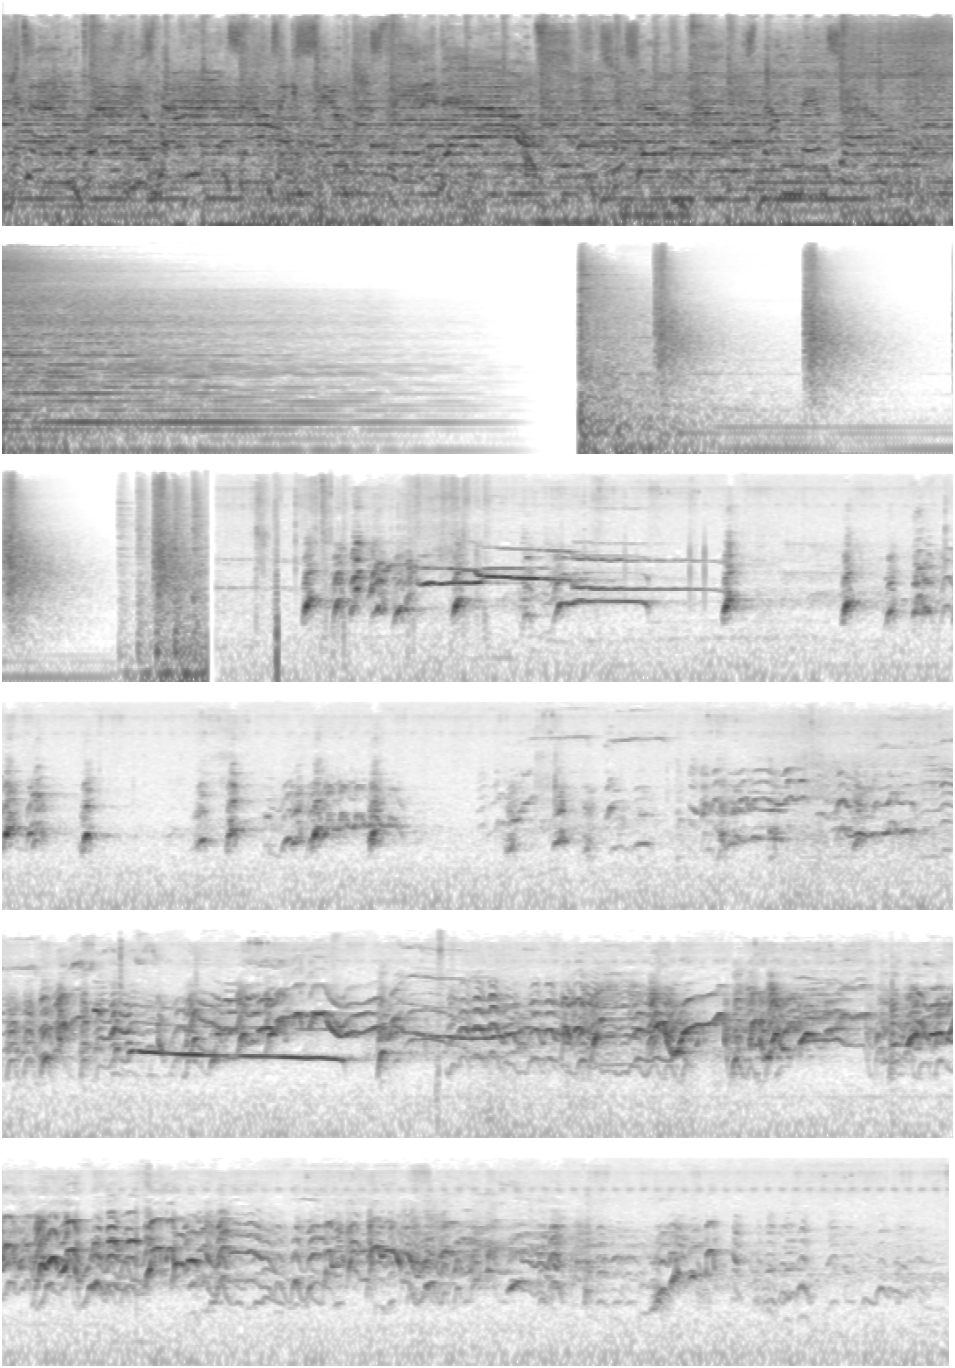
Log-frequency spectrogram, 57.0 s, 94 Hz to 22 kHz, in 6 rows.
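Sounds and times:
coyotes and wolves howling: 0:00.0 - 0:11.2, 0:21.2 - 0:57.0.

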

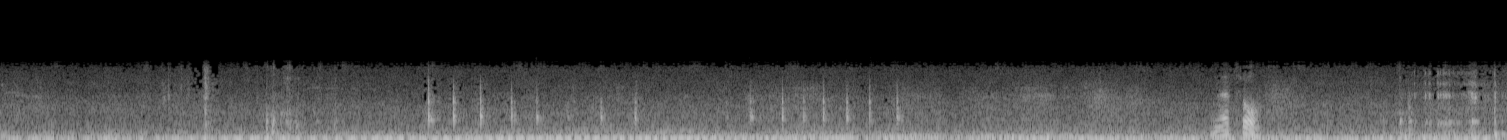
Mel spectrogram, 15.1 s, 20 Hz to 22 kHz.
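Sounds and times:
wooden stick tapping fiberglass: 0:04.2 - 0:06.6, 0:07.2 - 0:09.2.

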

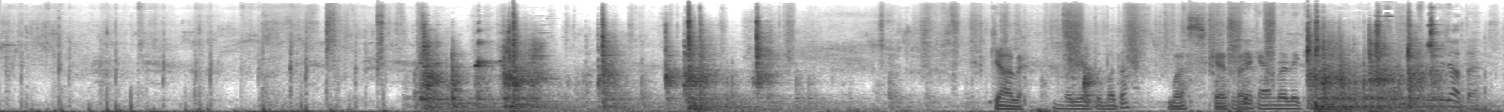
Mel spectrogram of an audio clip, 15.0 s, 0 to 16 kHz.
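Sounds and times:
bangs on sheet-metal gate: 0:04.0 - 0:11.1, 0:13.1 - 0:14.8.

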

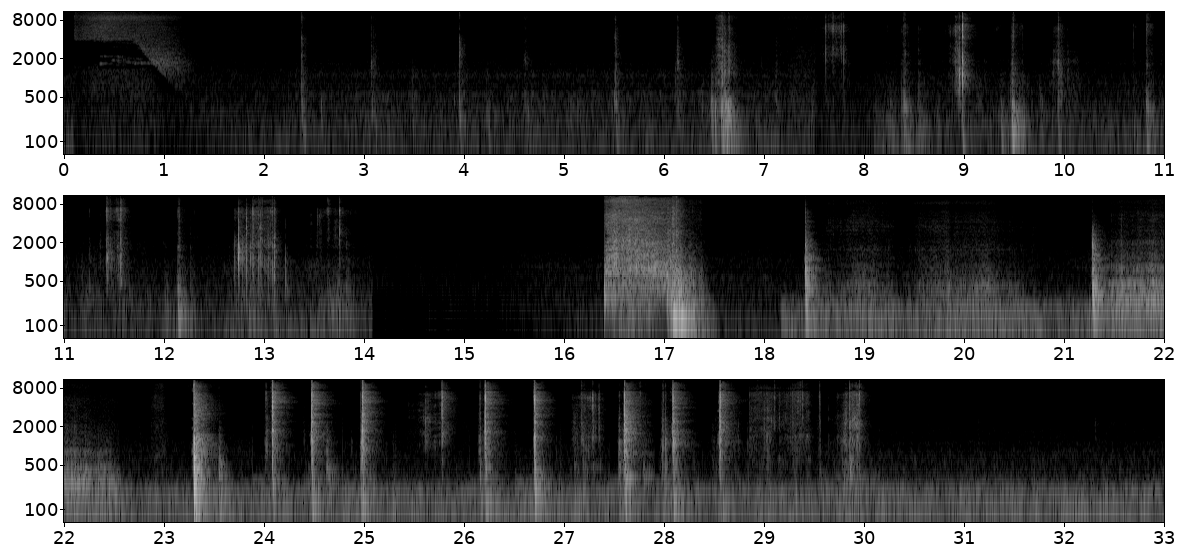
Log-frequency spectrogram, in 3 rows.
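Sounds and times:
faint clicks and taps: 0:02.3 - 0:04.8.

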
